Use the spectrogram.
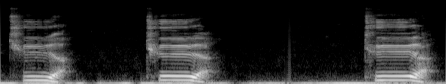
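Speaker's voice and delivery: "튜어" with lips held rounded, no glide, pitched high; Tür with ü, lips kept rounded; German Tür. Shown as a demonstration. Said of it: "그러니까 이대로 발음하면".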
